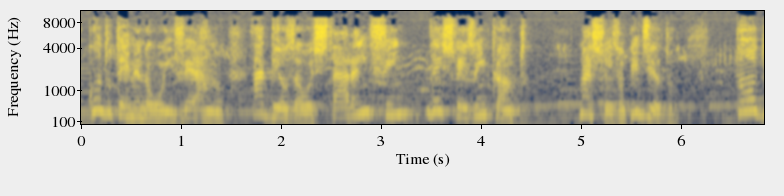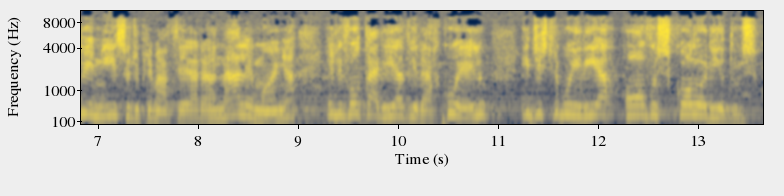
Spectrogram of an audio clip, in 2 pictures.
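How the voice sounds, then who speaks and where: Brazilian woman narrator over soft music. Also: mid-range voice, expressive, normal speed. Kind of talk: scripted storytelling narration.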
